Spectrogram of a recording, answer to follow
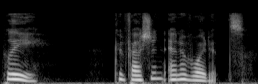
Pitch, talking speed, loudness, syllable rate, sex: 210 Hz, 95 wpm, -18 LUFS, 4.7 syllables/s, female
